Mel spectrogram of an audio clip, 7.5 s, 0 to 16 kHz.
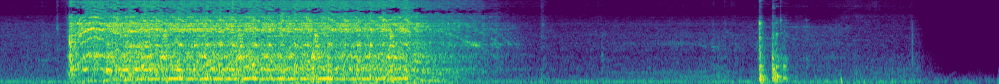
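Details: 1997 GMC Sierra 4.3L V6 with a hard start and weak, not-blue spark, plugs spitting fluid. A loud, steady starter whir runs about 2.5 seconds without catching; long cranking, owner suspects flooding from insufficient spark.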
